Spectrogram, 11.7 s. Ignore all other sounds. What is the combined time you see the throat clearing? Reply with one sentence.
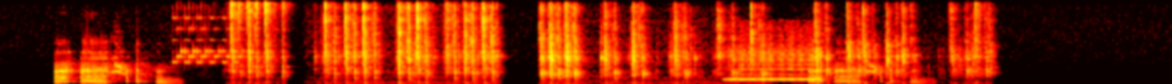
You can hear the throat clearing for 3 seconds altogether.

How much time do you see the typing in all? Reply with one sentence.
You can hear the typing for 8 seconds altogether.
